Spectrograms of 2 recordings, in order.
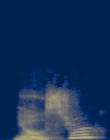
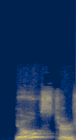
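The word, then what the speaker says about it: Oestre: o e s t r e and is pronounced yoster yoster symbols are rabbits and birds ostara the goddess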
